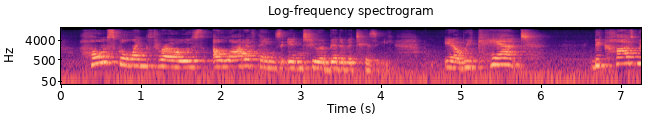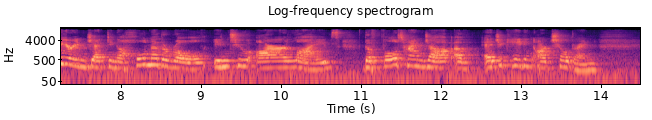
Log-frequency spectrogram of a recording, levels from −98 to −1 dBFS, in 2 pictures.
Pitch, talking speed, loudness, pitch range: 220 Hz, 145 wpm, -22 LUFS, 200-260 Hz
